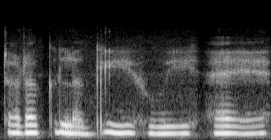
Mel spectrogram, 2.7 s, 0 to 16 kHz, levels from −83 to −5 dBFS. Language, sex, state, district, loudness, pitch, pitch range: Hindi, female, Bihar, Patna, -16 LUFS, 190 Hz, 180-200 Hz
